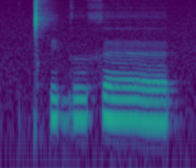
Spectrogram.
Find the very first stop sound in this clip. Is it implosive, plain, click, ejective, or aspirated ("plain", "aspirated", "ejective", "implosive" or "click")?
click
